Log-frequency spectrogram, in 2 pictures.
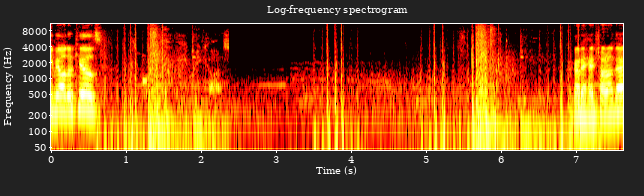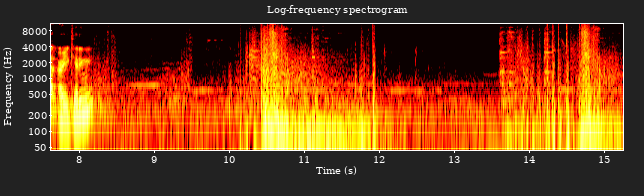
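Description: Video game gunfire rattles in rapid bursts.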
